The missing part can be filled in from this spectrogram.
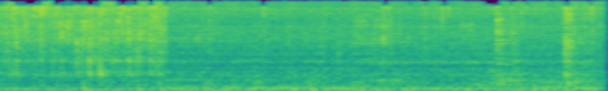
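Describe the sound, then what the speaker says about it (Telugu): Vegetables and garlic fry in hot oil with a steady, close sizzle, broken by a few brief stirring scrapes and clinks, and no voices. "కొద్దిసేపు ఆయిల్ ఫ్రై అవ్వనివ్వాలి ఈ వెజిటేబుల్స్ని"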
